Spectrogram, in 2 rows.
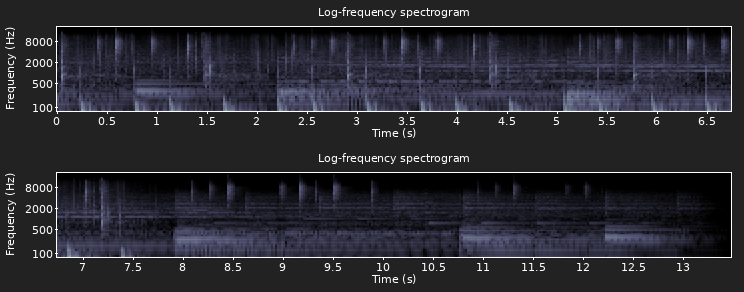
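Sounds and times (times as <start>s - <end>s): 
lo-fi beats: 0.0s - 10.0s.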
